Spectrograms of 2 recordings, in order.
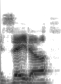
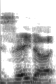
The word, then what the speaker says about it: zeta: a z sound, and the zeta in ancient Greek would have actually been more of a z sound. It wasn't just a Z like today. It was more like a DZ sound.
